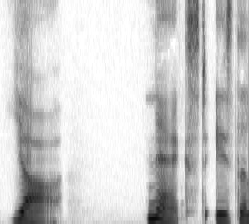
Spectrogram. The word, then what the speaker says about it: ja: In German, it makes an English Y sound, so the word for yes is pronounced ja.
